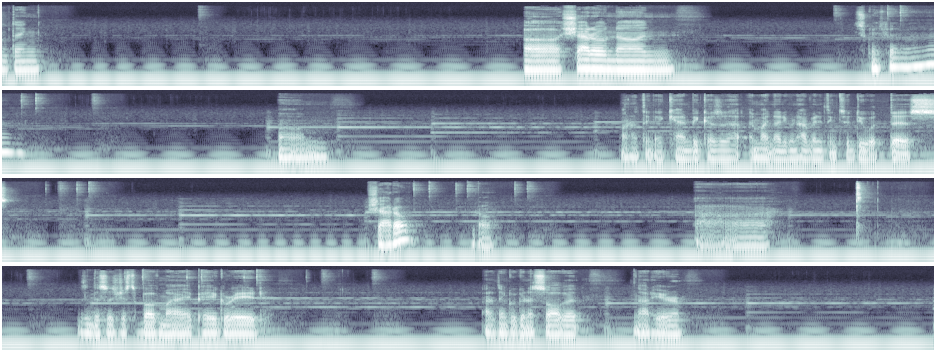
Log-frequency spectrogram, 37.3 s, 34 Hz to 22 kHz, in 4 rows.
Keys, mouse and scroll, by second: 1.8 click, 2.1-3.2 scroll down 4, 8.3 click, 8.8 click, 9.5 click, 10.1 click, 15.2-15.8 scroll up 5, 17.5 scroll up 2, 19.0 click, 19.3 click, 19.8-20.3 scroll down 7, 22.1 click, 22.7 click, 23.1 click, 23.7 drag, 26.7-27.2 scroll down 2, 28.0 click, 29.1 click, 29.7 click, 30.3 click, 30.9 click, 31.5 click, 33.7-34.5 scroll down 5, 35.2-35.8 scroll down 2, 35.8-36.8 scroll down 3.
